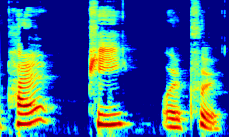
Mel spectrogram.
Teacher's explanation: It's also unvoiced and has a lot more aspiration than its English counterpart.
